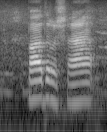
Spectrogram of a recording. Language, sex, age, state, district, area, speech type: Telugu, female, 60+, Andhra Pradesh, Nellore, rural, spontaneous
